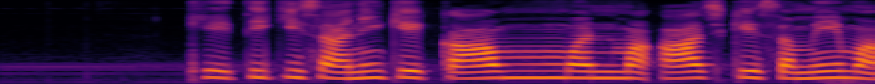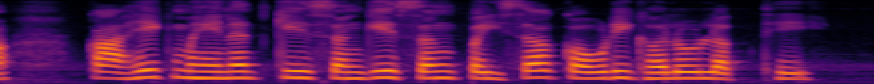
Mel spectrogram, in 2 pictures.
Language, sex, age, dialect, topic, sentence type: Chhattisgarhi, female, 25-30, Western/Budati/Khatahi, agriculture, statement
